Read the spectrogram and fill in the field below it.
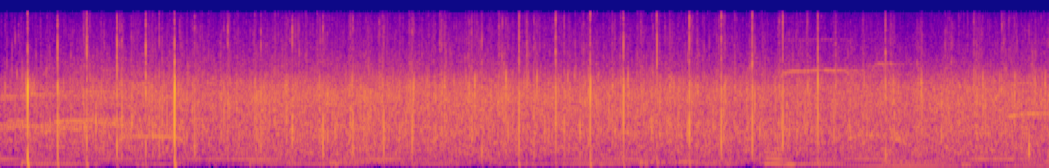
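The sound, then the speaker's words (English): Steady applause from an audience, a dense patter of many hands clapping at once that holds for about ten seconds, with a faint low hum beneath it and no voices. “And as we just give one more clap.”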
